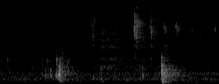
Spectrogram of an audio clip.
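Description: Someone sipping hot broth from a mug and tasting it: two gulping swallows about a second apart, with small wet lip smacks between them.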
